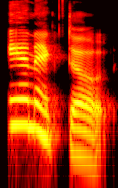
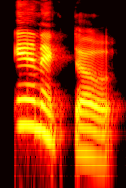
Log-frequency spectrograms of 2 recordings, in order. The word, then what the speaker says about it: anecdote: talk about the pronunciation anecdote anecdote anecdote as you can see the word is stress on the first syllable an anecdote is a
